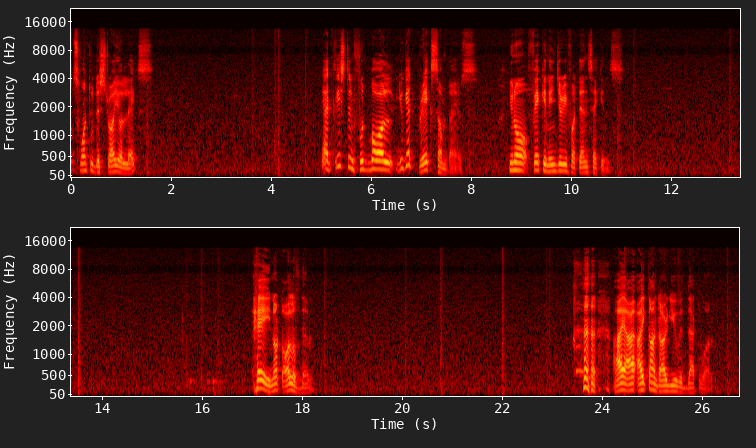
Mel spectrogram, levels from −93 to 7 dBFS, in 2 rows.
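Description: No technical faults can be heard anywhere in the speech recording.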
